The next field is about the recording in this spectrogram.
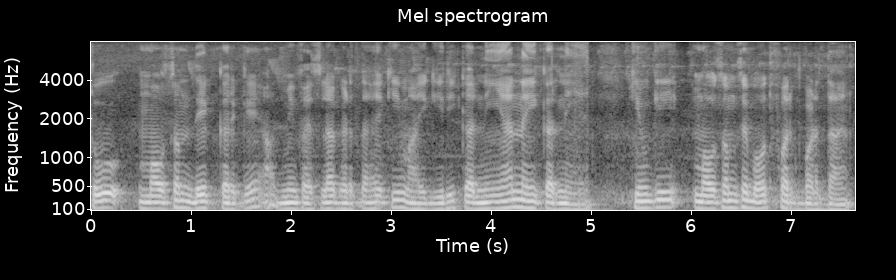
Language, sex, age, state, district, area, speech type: Urdu, male, 30-45, Uttar Pradesh, Azamgarh, rural, spontaneous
